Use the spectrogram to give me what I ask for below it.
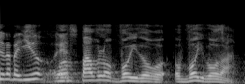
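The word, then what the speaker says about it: Vojvoda: Juan Pablo Voivoda. A la J como I.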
